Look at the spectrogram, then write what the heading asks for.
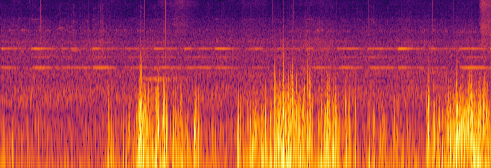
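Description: A freight train rolling past, with a steady high-pitched ringing tone running over it. Gusts of wind buffet the microphone and swell and fade.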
